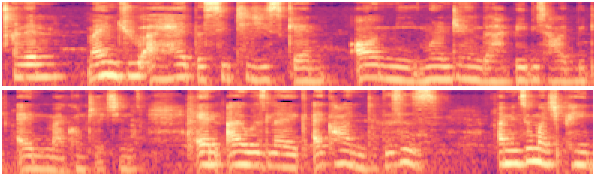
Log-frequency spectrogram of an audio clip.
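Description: Over light background noise, a woman with a South African accent talks at a moderate pace, her fairly low pitch held in fairly even intonation. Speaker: YouTuber. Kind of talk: casual talk to camera. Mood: animated, recounting a painful labour. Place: home room. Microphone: phone near.

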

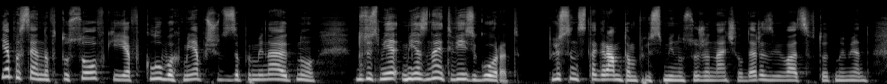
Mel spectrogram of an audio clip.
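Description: A woman speaks at a very fast pace with a fairly high pitch and ordinary pitch variation. The background is quiet. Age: 40s. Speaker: reality show contestant and author; podcast guest. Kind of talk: casual interview; interview answer. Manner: animated. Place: studio. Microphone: studio mic.

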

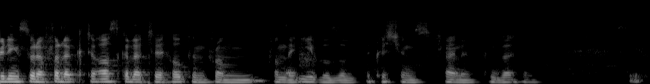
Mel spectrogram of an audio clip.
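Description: A man's medium-pitched, somewhat breathy voice at a fairly quick pace, monotone and flat, with big swings in loudness. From Mauritius. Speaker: youth group leader. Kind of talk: casual religious talk.

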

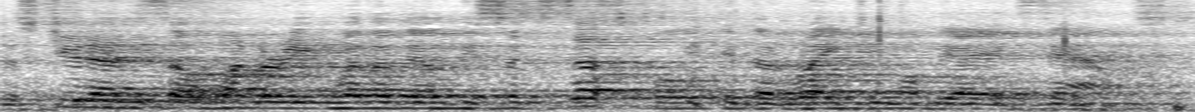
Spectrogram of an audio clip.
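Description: Strong room echo and light background noise surround the recording. A man speaks with ordinary pitch variation. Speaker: preacher. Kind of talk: sermon. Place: church.

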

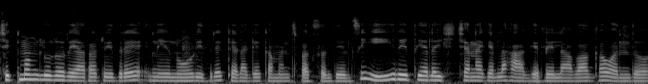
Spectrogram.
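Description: A woman's dark, mellow voice sits at a fairly low pitch with ordinary pitch variation. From Chikmagalur, Karnataka. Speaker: vlogger, mother. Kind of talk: casual vlog narration.

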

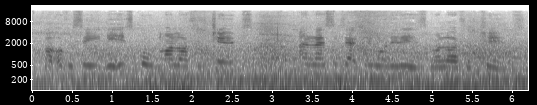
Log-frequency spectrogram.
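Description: A woman at a moderate pace over loud background noise, the sound dry with no echo. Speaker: vlogger driving. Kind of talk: casual vlog chat. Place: car. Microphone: camera far.

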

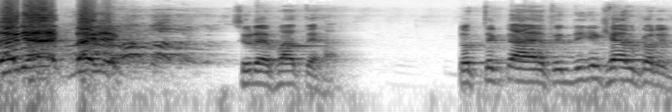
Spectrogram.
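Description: A man's voice with big swings in loudness against crowd noise in the background. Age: 80s+. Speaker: Islamic preacher. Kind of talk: sermon. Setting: live religious gathering. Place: stage. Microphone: podium.

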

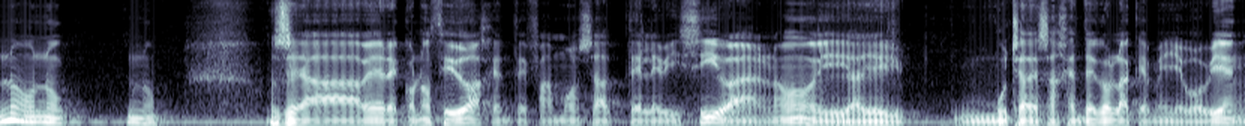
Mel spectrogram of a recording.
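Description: A man with a Spanish accent has a very deep, low voice. He talks at a fairly slow pace with lively intonation. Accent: Peninsular Spanish. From Spain. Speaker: writer. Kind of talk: TV interview. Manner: casual. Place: studio. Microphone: handheld.

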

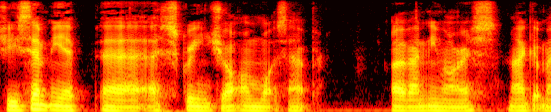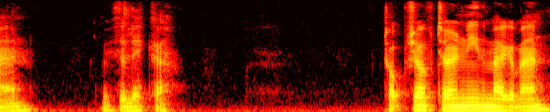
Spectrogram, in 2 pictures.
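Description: Against a quiet background, a man speaks at a fairly low pitch with monotone, flat intonation. His pace is moderate, broken by long, frequent pauses. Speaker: vlogger. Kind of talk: casual vlog chat. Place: home room. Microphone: phone near.

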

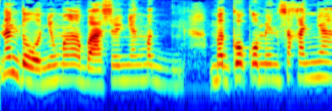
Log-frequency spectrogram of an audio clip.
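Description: The pace here is moderate. The voice belongs to a woman. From Philippines, Zamboanga; Philippines. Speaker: vlogger. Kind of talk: reaction video commentary. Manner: animated. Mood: indignant, scolding. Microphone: phone near.

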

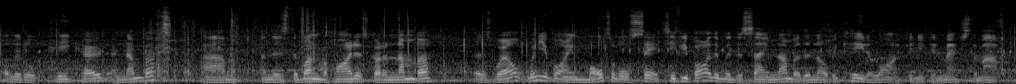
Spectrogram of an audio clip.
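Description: Talking at a very fast pace, a man is heard in a dry sound with no echo. Noticeable background noise runs underneath. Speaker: homeowner reviewing locks. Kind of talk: casual vlog commentary. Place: shop. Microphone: phone near.

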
